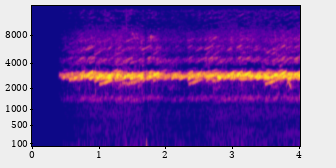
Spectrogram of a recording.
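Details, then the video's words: Eerie frog chorus that fascinates the dog Bijou: after a brief silence, a dense, continuous high trilling band of many overlapping callers starts up, with one sharp click midway. "my dog Bijou is fascinated by the eerie sounds of frogs"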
